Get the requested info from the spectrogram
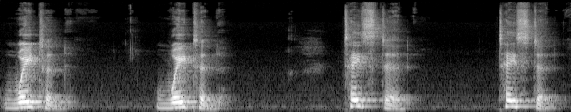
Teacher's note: If the last sound in a word is t or d, then the ed ending is pronounced id.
